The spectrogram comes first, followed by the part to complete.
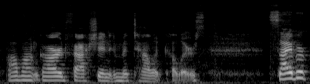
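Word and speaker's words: avant-garde: science fiction and of includes Advent Avent guard that doesn't sound like I'm saying it right Avant that's it Avant guard fashion in metallic colors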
